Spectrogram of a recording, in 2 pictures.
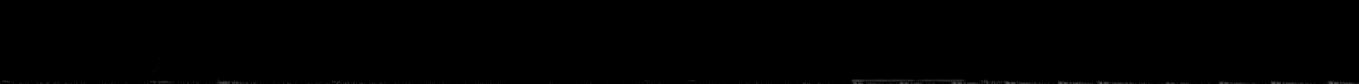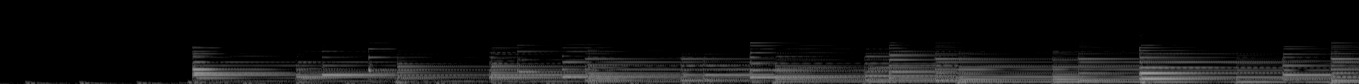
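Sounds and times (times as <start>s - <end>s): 
piano note B: 15.5s - 27.1s.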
